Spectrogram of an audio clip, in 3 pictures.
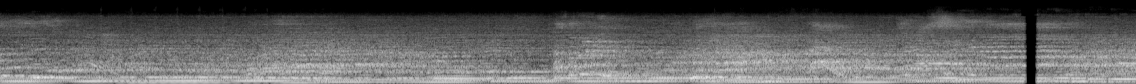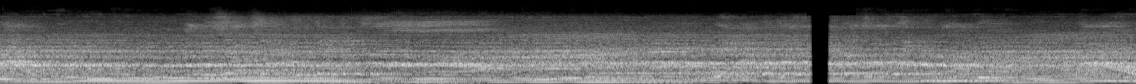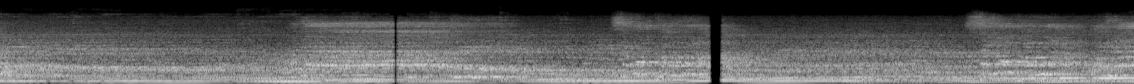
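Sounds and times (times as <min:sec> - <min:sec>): gospel band with bass line: 0:00.0 - 0:34.0
lead singer: 0:00.0 - 0:34.0.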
